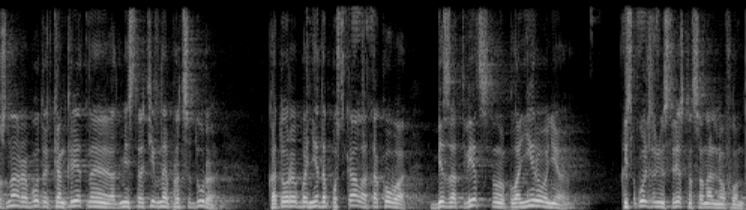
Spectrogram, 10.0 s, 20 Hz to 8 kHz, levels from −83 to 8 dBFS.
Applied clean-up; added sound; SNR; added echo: neural mask model Resemble Enhance denoiser.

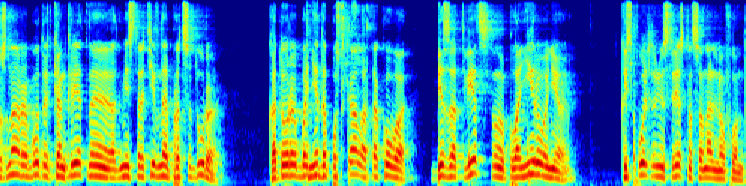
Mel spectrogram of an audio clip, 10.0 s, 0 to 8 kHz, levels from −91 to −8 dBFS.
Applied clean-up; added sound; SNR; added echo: neural mask model DeepFilterNet 3.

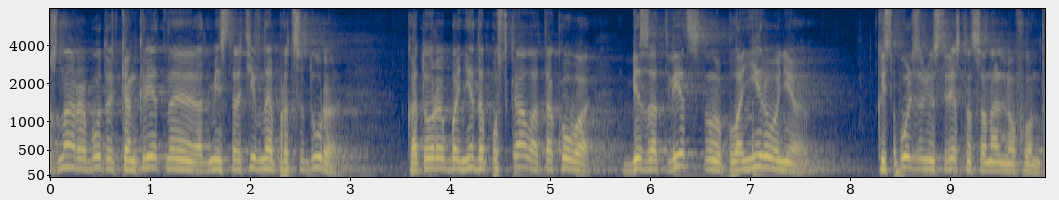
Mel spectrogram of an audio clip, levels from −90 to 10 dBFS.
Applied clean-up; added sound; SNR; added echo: none; none; none; none.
